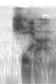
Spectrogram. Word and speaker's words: Qigong: I do Qigong, if I'm pronouncing that correctly, and block therapy. Qigong, yeah.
